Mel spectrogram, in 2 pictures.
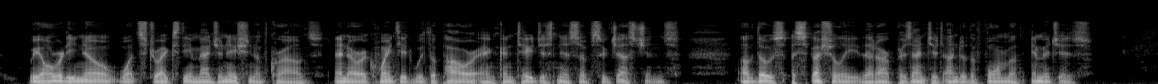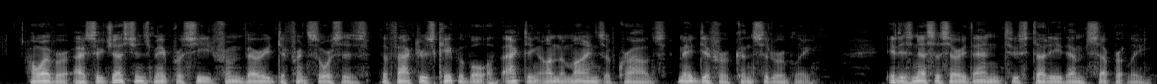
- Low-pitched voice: Yes, very low, 75 Hz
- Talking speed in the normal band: Yes, average, 155 wpm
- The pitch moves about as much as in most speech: No, narrow, 2.3 semitones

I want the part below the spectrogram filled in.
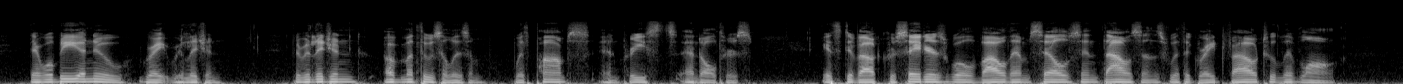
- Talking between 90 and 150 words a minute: Yes, slow, 135 wpm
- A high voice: No, low, 105 Hz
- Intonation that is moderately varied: No, narrow, 2.3 semitones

